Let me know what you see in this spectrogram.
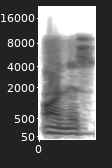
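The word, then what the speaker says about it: honest: एन ऑनेस्ट man. Same thing यही है। यहां भी एच आर के पहले कसोनेंट है और वो साइलेंट है। एच का साउंड नहीं है। ओ का है।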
